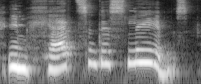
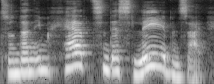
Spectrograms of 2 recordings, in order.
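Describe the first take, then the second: First: „im Herzen des Lebens“ mimicked higher, louder, slower; imitating the landlady. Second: Said in the usual way. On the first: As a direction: quote „im Herzen des Lebens“ in her gushing voice, slowly. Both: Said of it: "Genau so hat sie es gesagt".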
